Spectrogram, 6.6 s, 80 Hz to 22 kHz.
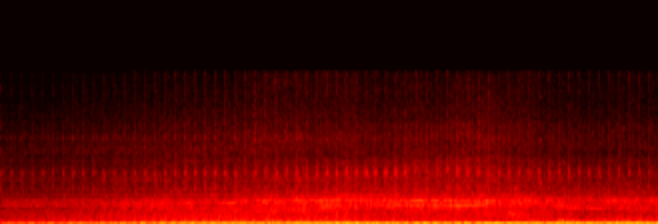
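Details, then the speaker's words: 1989 Ford Mustang LX notchback 5.0 V8 with AOD automatic, Trick Flow cam and longtube headers, first ride: steady low whine that sets in partway and holds even; likely low power steering fluid or a failing power steering pump. "Sounds like it needs some power steering fluid for sure. Or a power steering pump, one of the two."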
